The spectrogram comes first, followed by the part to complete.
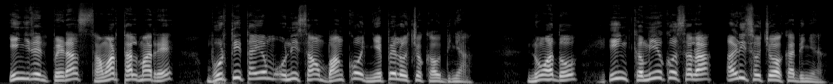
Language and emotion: Santali, angry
